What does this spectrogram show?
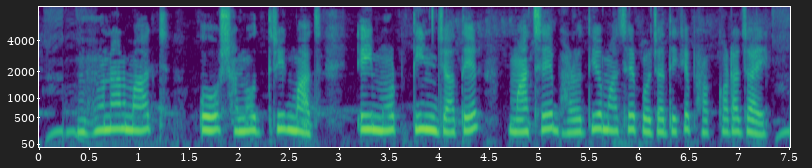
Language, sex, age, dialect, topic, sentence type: Bengali, female, 18-24, Northern/Varendri, agriculture, statement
